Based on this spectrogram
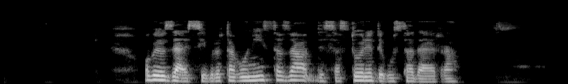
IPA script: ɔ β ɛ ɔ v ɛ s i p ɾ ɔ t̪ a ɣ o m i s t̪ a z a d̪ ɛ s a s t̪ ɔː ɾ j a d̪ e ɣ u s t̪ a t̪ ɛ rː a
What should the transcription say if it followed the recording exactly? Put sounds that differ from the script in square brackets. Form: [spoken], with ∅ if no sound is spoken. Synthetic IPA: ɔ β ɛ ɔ [z] ɛ s i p ɾ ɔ t̪ a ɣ o [n] i s t̪ a z a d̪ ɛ s a s t̪ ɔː ɾ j a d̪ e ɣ u s t̪ a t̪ ɛ rː a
